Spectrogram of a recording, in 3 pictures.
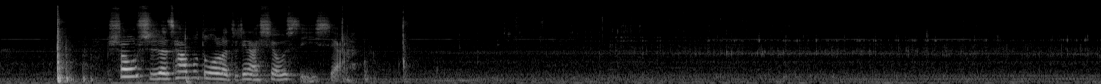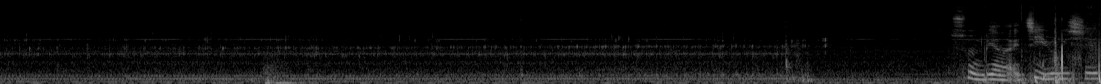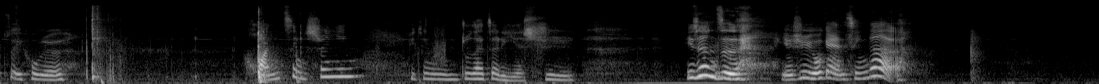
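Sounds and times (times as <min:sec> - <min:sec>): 
speech: 0:01.1 - 0:03.7, 0:20.7 - 0:23.1, 0:24.8 - 0:28.1, 0:28.9 - 0:31.2
water pouring into a teapot to brew tea: 0:04.9 - 0:19.3.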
